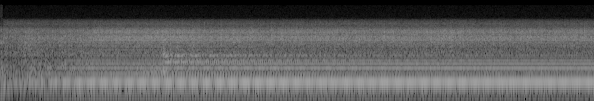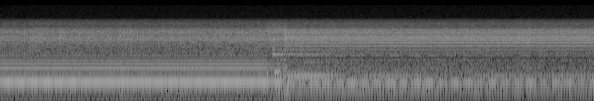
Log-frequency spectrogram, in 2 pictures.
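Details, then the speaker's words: Electric guitar with grounded bridge through an overdriven amplifier: constant low buzz with steady stacked tones shifting as pickups are switched, quieter on one pickup; normal single-coil pickup mains hum. "we get these types of noises that are completely normal, now pay attention [Music] this is completely normal, it means that your guitar has a grounded bridge and that it is grounding this guitar with its body and that everything is fine because some noise is cut out"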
